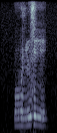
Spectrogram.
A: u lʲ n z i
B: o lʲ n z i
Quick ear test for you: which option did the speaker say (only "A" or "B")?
A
